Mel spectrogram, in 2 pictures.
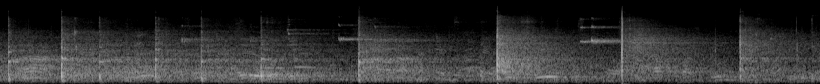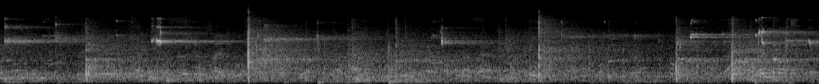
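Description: Shuttlecock hits crack sharply back and forth in a large echoing hall.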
